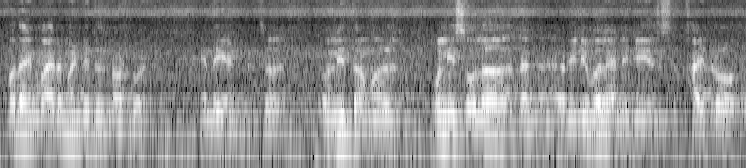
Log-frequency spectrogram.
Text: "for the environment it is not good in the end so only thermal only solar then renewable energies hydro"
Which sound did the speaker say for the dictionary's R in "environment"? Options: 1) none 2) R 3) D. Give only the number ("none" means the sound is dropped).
2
